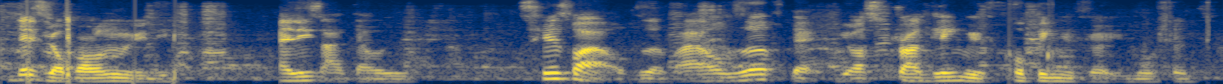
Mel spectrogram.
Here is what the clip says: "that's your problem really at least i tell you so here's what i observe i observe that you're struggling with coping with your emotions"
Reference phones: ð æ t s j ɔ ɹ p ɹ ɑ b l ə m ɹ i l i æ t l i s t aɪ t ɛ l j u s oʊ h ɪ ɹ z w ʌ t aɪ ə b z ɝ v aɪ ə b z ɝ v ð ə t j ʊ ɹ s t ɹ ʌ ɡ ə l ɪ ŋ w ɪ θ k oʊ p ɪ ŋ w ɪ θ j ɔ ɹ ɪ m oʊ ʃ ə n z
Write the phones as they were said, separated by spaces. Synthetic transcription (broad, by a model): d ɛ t s j ɔ p ɹ ɑ b l ə m ɹ i l i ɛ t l i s aɪ t ɛ l j u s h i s w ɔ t aɪ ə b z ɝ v aɪ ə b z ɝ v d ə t j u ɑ s t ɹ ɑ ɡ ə l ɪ ŋ w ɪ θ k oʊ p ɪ ŋ w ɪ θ j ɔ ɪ m oʊ ʃ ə n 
